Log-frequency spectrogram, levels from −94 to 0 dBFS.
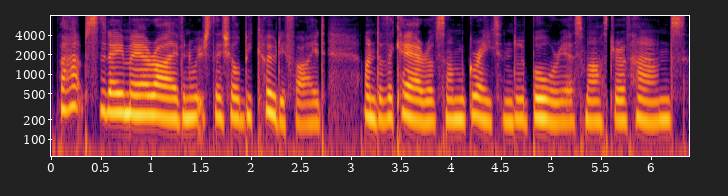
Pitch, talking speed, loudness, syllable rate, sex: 210 Hz, 205 wpm, -16 LUFS, 5.3 syllables/s, female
